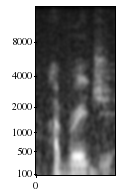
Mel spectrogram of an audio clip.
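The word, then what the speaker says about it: abridge: word is a bridge a bridge is a verb second syllable is accented it means to make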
